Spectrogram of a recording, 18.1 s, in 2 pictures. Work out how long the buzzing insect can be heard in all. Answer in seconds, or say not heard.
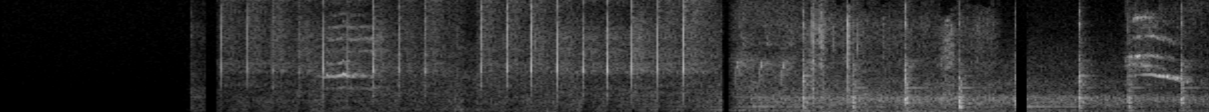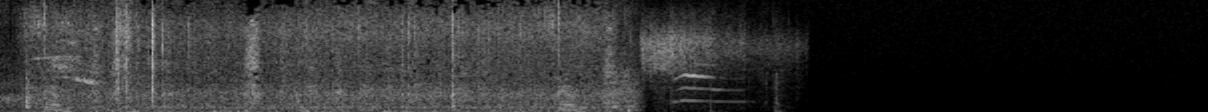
7 s.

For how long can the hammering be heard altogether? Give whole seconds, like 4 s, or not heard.
8 s.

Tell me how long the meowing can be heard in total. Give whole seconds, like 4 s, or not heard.
5 s.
